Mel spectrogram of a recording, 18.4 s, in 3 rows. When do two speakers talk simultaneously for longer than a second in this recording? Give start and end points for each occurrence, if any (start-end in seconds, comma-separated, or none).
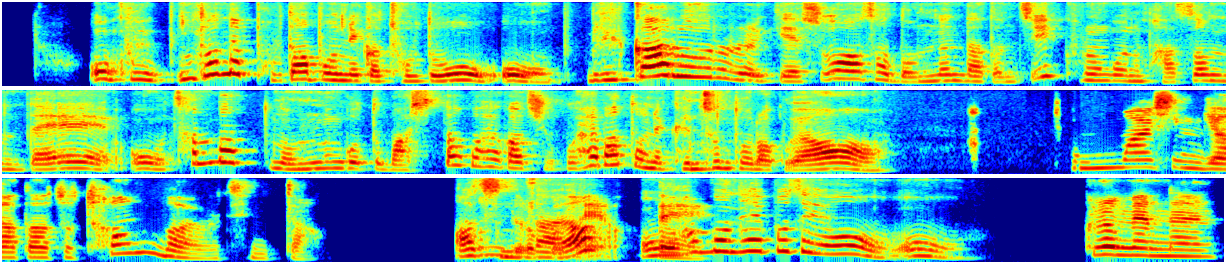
14.6-15.8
